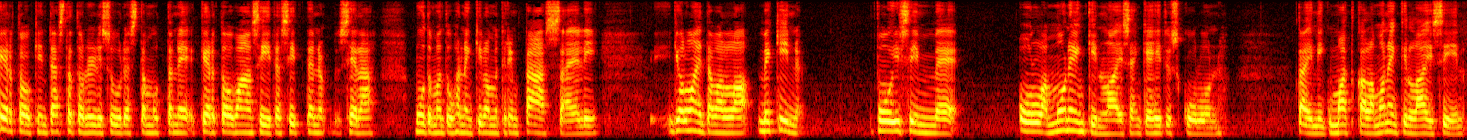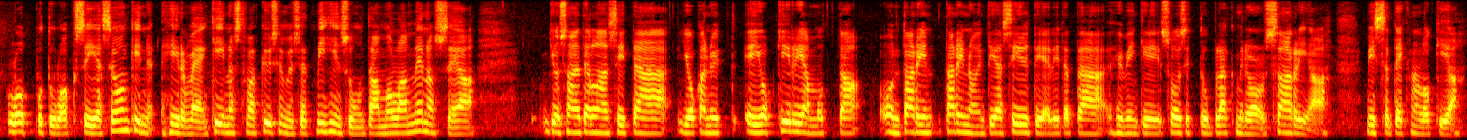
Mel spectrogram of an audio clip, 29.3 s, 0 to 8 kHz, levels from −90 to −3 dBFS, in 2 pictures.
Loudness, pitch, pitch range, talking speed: -23 LUFS, 170 Hz, 160-190 Hz, 125 wpm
